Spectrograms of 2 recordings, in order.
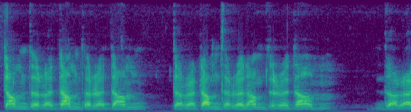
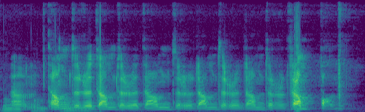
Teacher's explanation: that process of the swallowing or the losing of the last syllable is called catalexis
